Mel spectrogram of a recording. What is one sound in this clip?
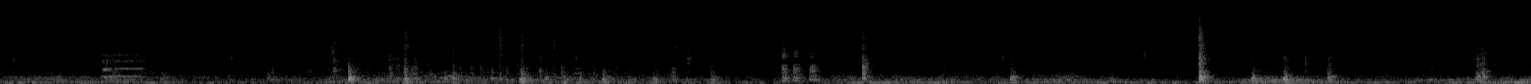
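A hen clucks and murmurs softly close by.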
